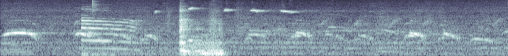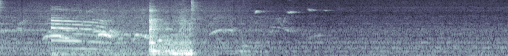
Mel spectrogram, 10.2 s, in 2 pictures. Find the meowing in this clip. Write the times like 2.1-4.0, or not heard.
0.8-2.2, 5.5-7.0.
